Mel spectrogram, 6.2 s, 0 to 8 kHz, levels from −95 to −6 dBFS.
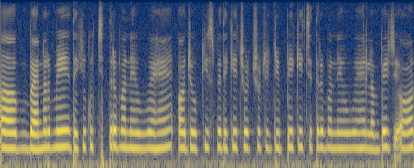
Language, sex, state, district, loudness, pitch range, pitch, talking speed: Hindi, female, Chhattisgarh, Kabirdham, -19 LUFS, 245-260 Hz, 250 Hz, 220 wpm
